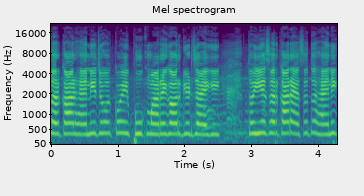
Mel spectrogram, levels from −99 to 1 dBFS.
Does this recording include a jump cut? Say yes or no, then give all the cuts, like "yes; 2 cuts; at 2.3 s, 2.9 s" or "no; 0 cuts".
no; 0 cuts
